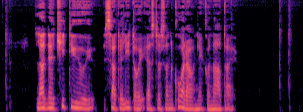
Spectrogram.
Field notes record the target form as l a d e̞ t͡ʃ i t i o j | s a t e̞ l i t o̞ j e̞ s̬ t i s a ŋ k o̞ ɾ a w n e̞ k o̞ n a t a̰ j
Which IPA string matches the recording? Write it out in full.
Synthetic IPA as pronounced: l a d e̞ t͡ʃ i t i u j | s a t e̞ l i t o̞ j e̞ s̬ t a s a ŋ k o̞ ɾ a w n e̞ k o̞ n a t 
